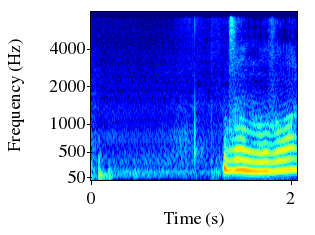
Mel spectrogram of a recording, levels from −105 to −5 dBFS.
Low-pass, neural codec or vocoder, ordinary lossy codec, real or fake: 7.2 kHz; codec, 16 kHz in and 24 kHz out, 0.9 kbps, LongCat-Audio-Codec, four codebook decoder; none; fake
